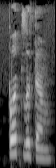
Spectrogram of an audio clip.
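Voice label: "пӧтлытӧм", Komi, female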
